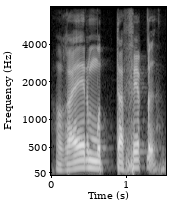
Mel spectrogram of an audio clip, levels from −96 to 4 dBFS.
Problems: none marked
